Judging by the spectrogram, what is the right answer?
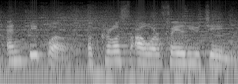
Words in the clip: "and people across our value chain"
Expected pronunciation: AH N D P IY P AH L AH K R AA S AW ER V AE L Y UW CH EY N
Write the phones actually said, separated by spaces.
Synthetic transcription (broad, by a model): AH N P IY P AH L AH K R AA S AW ER F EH L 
